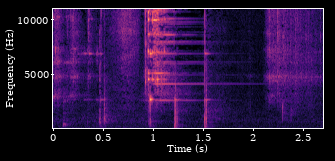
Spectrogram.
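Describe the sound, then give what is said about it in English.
Glass coffee-maker parts clink and knock together in a few sharp, bright taps, with a light rattle and scraping between them, without any talking. “For easier action, insert into glass tube securely.”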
